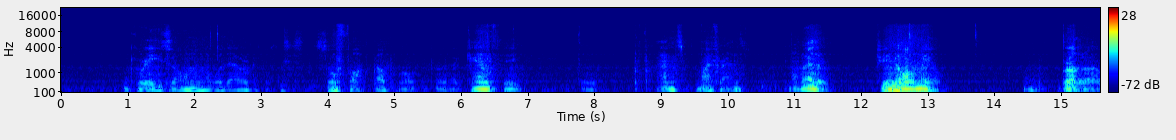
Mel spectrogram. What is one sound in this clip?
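A middle-aged man talks casually, close up.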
